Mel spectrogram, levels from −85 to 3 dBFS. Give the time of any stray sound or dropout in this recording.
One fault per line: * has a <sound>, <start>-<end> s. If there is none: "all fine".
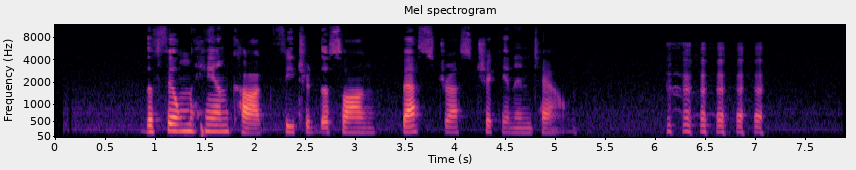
* has a laugh, 6.1-7.1 s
